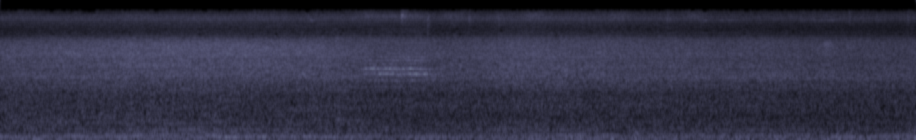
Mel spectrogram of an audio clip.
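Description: Steady wind buffeting the phone's microphone: a low rumble under an even hiss, with a faint brief high tone about four seconds in.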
